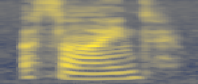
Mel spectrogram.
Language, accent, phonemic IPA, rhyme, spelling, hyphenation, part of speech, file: English, US, /əˈsaɪnd/, -aɪnd, assigned, as‧signed, adjective / verb, En-us-assigned.ogg
- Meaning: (adjective) Which has been assigned or designated for some purpose; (verb) simple past and past participle of assign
